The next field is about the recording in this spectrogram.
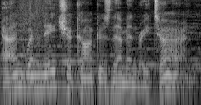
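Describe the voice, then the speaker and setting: A man's voice: mid-range voice, very animated, a little slow, over music. A man playing an aging, solemn adventurer in a video game, delivering a grave, poetic monologue with weary hope. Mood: solemn, hopeful. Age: older.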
